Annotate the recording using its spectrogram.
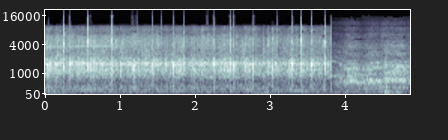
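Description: A group of people claps hands steadily.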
